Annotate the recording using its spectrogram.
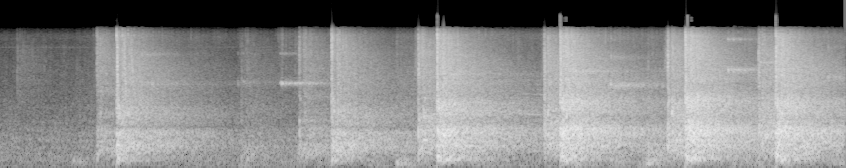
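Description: A squash ball smacks hard against the walls, ringing in an echoing court.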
